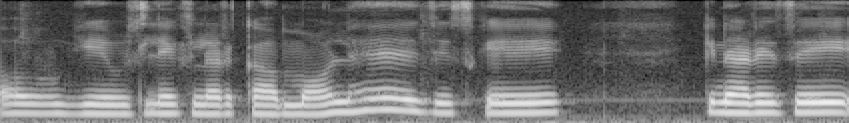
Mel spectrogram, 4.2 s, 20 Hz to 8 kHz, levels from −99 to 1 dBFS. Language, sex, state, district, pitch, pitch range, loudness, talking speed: Hindi, female, Goa, North and South Goa, 190 Hz, 175-200 Hz, -15 LUFS, 140 wpm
